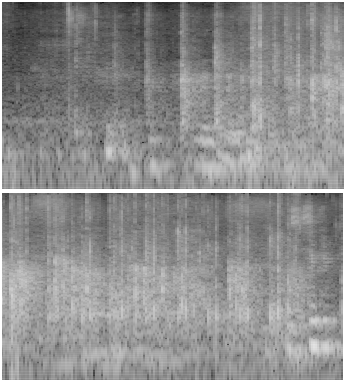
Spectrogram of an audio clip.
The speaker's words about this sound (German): Beifall dafür aus dem Publikum.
